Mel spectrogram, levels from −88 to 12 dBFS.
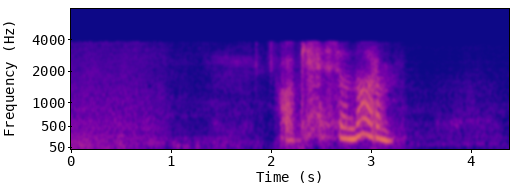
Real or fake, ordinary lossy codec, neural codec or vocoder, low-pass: fake; AAC, 16 kbps; codec, 16 kHz in and 24 kHz out, 0.6 kbps, FocalCodec, streaming, 4096 codes; 7.2 kHz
